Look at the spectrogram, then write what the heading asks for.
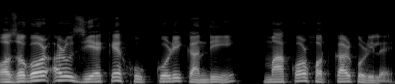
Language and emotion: Assamese, neutral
